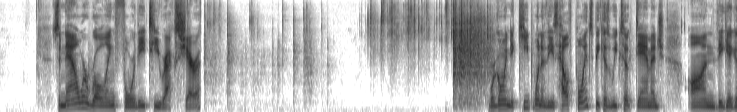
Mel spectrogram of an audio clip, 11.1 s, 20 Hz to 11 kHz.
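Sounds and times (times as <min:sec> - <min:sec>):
dice knocking together in hand: 0:03.1 - 0:07.5.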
